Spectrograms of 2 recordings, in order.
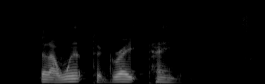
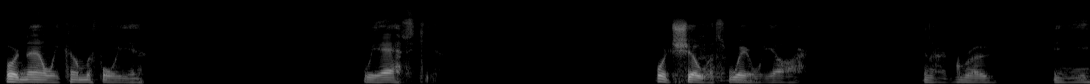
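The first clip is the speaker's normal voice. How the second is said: closing prayer; 2 semitones lower than usual. Acted. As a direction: pray over the bowed heads, gently.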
